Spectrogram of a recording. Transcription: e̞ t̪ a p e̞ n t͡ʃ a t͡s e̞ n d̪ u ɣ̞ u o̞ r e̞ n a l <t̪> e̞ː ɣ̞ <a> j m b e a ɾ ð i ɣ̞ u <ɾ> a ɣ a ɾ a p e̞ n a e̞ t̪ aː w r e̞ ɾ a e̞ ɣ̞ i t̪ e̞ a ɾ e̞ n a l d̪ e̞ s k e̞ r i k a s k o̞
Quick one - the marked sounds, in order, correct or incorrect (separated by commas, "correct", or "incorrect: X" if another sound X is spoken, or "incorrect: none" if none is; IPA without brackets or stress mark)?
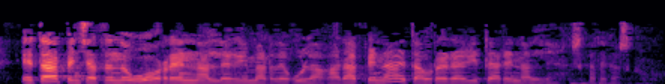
incorrect: d̪, incorrect: i, incorrect: l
